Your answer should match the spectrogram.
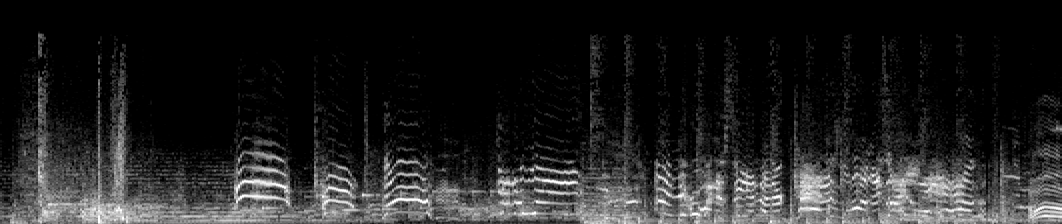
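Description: Cats meow repeatedly in rising, wavering cries, several overlapping amid a busy, loud background of music and other animal yelps.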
